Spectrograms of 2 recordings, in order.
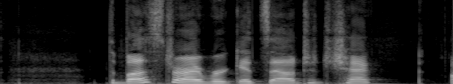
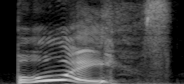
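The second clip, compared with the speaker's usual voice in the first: high, loud exclamation; girls in unison; 11 semitones higher, 8 dB louder than usual. Retold or imitated. Two girls answering Giles in unison, high and loud. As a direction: blurt it out like two excited girls. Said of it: "the two girls in unison say".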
